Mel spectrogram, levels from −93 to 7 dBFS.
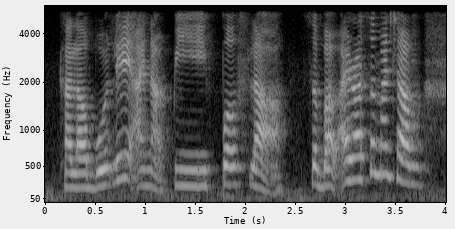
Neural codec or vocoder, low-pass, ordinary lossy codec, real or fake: vocoder, 44.1 kHz, 80 mel bands, Vocos; 5.4 kHz; none; fake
